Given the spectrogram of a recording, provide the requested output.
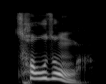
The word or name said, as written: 操纵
